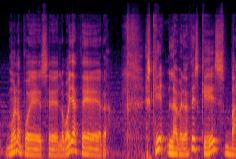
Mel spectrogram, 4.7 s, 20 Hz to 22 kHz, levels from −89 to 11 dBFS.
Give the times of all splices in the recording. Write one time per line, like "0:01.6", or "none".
none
